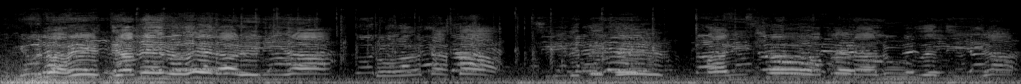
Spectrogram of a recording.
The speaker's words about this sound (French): On y voit le président argentin dans un vol commercial euh, qu'il ramène en Argentine, applaudi par les passagers qui chantent pour lui.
